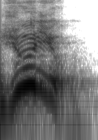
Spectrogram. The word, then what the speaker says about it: julho: How do you say it? Julio. Em julho. Julho. Esse inverno vai ser quente porque I don't know.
